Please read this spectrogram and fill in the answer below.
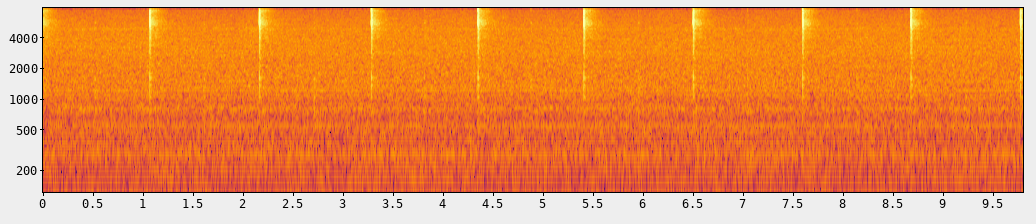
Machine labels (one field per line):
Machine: valve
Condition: normal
